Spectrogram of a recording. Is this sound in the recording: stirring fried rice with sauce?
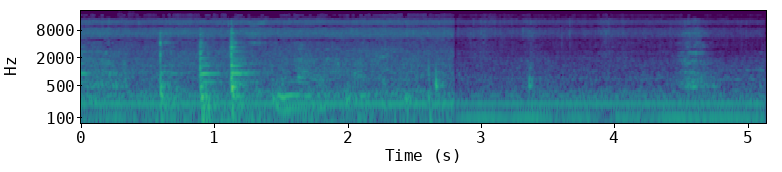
yes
